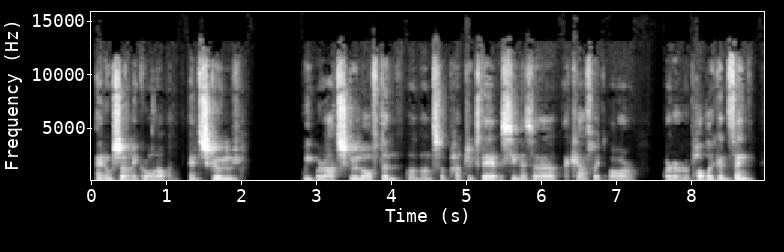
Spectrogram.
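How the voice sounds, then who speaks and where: A man with a Northern Irish accent hosts an in-person podcast chat. His voice sits low and carries a gravelly rasp. He talks at a measured pace, often restarting and filling gaps with "you know". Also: fairly even intonation. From Northern Ireland. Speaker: podcast host. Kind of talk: casual discussion. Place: in-person recording on the Shankill, Belfast.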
